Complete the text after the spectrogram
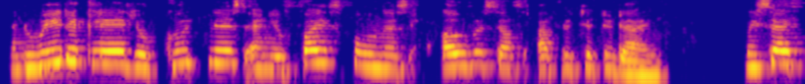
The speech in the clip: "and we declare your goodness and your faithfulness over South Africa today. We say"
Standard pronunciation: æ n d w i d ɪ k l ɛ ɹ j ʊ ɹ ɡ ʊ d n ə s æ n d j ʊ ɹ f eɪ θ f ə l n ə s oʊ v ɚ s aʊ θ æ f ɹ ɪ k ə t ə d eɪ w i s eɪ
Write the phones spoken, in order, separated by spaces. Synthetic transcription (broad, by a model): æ n w i d ɪ k l ɛ ɹ j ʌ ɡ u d n ə s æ n j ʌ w f eɪ θ f ə l n ə s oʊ v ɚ s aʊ θ æ f ɹ ɪ k ə t ə d eɪ w i s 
